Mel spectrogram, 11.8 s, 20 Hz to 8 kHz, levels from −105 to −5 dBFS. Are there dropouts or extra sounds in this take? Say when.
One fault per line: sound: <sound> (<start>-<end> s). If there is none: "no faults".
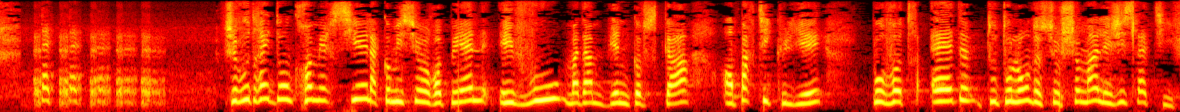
sound: laugh (0.3-1.7 s)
